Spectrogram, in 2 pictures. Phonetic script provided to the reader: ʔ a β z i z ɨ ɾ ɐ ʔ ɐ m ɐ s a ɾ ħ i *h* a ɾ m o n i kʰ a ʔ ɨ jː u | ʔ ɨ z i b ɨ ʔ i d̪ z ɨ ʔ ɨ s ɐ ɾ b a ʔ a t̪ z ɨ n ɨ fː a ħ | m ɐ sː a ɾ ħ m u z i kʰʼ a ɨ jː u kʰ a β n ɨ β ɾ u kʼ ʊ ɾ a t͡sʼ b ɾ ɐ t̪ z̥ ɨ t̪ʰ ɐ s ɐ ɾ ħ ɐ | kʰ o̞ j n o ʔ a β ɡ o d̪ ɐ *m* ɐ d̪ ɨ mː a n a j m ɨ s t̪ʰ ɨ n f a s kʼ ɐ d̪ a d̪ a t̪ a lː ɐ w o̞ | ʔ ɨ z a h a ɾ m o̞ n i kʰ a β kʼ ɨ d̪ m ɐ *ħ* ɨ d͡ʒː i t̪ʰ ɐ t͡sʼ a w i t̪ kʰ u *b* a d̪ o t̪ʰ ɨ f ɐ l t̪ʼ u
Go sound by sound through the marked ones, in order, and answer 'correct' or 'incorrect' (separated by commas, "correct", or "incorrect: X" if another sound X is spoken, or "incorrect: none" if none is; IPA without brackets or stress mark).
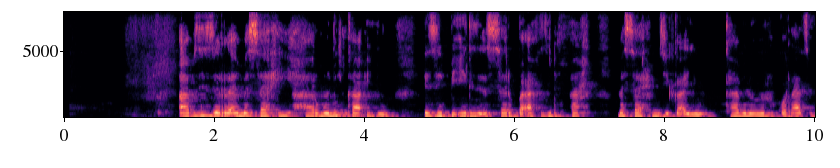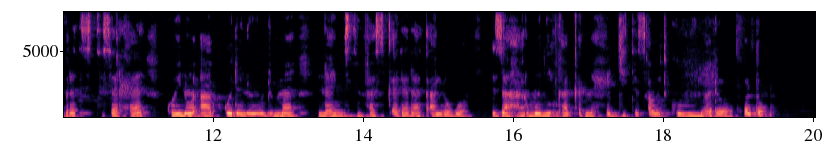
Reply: correct, incorrect: n, correct, incorrect: m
